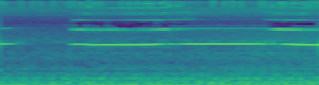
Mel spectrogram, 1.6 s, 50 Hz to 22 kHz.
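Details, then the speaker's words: 1998–2002 Honda Accord 2.3, warmed up, idling with foot on brake pedal: thin steady high squeal over low idle rumble, changing with pedal pressure and stopping if pressed too hard or too lightly; mechanic diagnosed a brake booster vacuum leak. "all right so foot on the brake pedal after the car is warmed up it makes this funny sound and the sound changes depending on how hard i push the brake pedal"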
